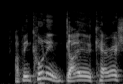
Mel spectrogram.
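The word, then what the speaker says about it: Gyökeres: it up front y yeres I've been calling him goeres apparently if you don't pronounce the G yeres who knows whether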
